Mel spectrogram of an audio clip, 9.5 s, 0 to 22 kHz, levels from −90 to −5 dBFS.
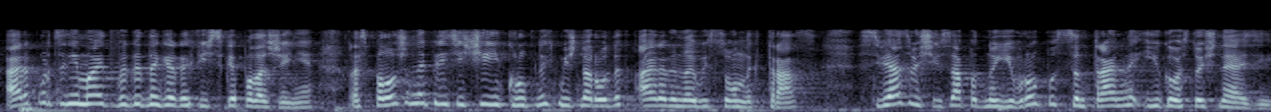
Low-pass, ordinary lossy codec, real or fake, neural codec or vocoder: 7.2 kHz; none; real; none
